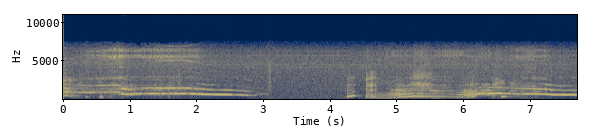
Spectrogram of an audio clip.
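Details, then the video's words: Two household dogs howl in response to fire truck sirens from a passing Santa Fire Truck Parade; a sustained falling howl stops, then after a short pause rises again as quick yelping bends into another long, steady howl. "My Dogs Howling"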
